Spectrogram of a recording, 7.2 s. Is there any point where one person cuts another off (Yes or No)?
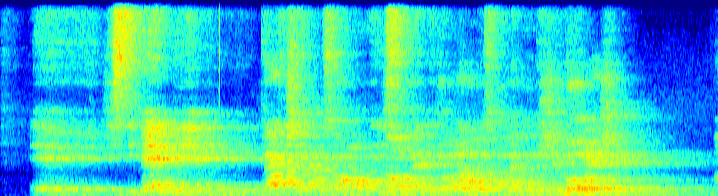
Yes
